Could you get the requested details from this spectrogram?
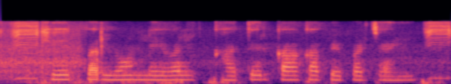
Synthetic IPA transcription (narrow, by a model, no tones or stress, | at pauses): kʰeːt̪̚pɐɾloːnleːʋəlkʰaːt̪ɪɾkakapeːpəɾt͡ʃaːɦi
